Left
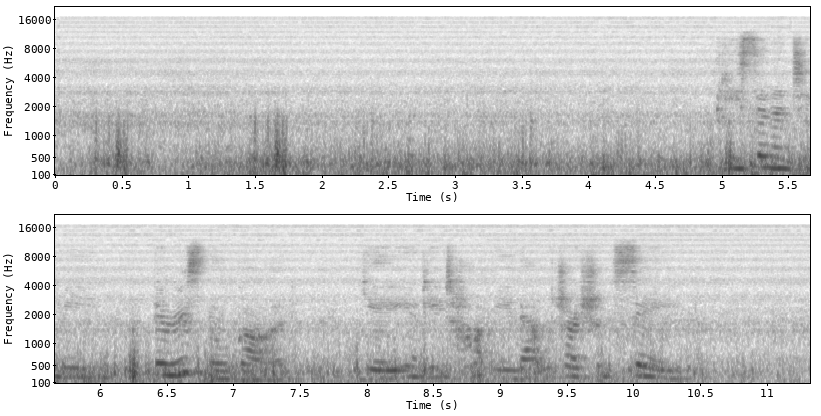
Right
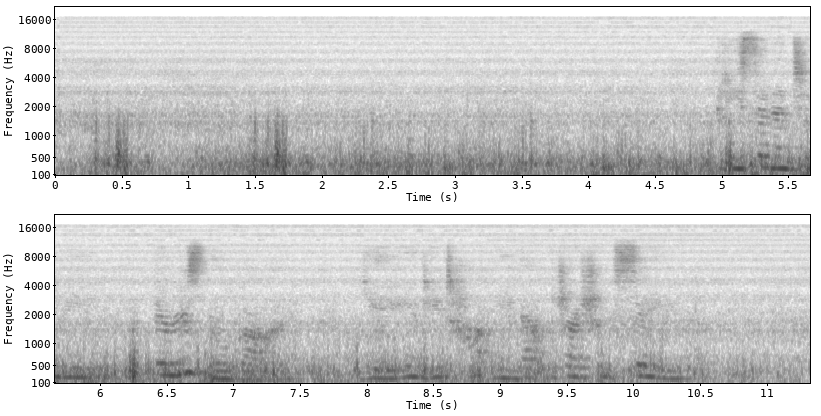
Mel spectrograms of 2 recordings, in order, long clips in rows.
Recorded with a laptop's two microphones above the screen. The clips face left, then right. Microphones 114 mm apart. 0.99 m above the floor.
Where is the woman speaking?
85° left, 4 m.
